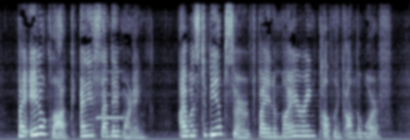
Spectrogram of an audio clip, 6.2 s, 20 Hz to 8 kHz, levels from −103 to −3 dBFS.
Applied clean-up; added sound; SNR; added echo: none; Wind instrument, woodwind instrument; 17 dB; reverberation time 0.2 s.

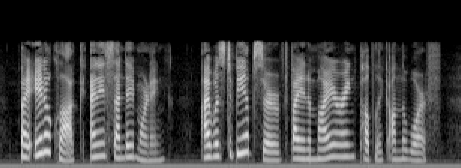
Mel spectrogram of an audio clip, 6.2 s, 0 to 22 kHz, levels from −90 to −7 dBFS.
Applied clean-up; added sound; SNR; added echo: none; none; none; none.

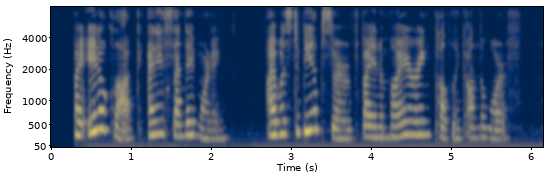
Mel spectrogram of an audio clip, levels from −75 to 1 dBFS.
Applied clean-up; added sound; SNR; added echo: neural mask model DeepFilterNet 3.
